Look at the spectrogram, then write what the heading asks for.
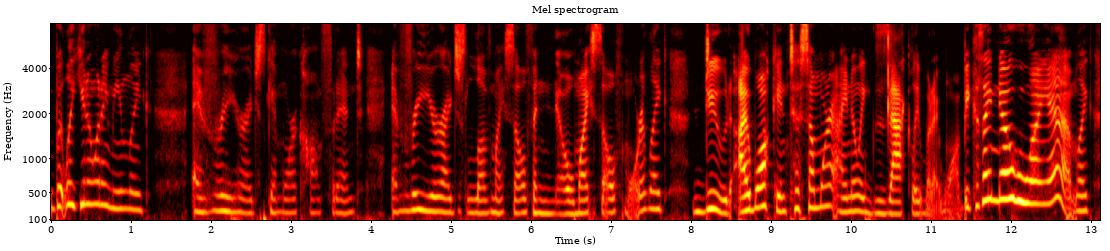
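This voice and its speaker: A young woman in her twenties talks loosely and warmly to her viewers, her voice sitting slightly high. She giggles between thoughts and fills her sentences with "like" and "you know." The recording is dry and close, with no room sound. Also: no room sound. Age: 20s. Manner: chatty, giggly, many "like"s. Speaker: vlogger. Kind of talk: casual chat to camera.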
